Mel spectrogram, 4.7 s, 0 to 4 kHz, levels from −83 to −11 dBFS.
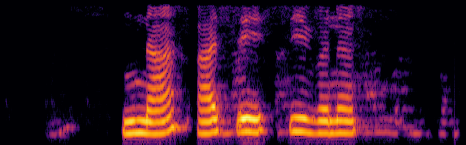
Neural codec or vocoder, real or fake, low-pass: vocoder, 24 kHz, 100 mel bands, Vocos; fake; 3.6 kHz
